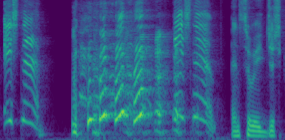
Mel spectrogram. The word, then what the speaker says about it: Eshnab: How's it pronounced? Eshnab.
